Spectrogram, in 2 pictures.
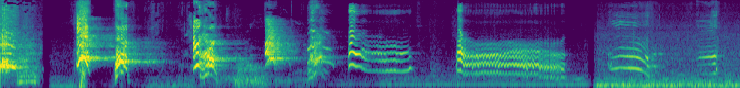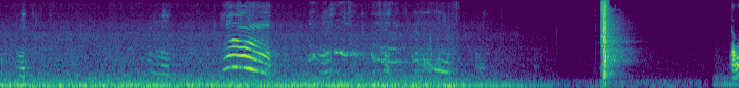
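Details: Shiba Inu vocalising in a varied sequence: sharp barks and yips early on, then rising-falling whining howls and yodel-like cries over a steady low hum, ending with a single sharp bark.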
